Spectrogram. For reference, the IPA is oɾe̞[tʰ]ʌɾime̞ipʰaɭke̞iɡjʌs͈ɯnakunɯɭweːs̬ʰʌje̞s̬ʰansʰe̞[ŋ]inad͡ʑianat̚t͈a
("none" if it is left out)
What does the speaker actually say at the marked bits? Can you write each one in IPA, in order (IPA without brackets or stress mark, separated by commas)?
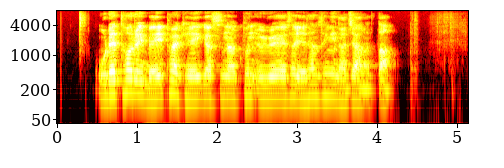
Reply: tʰ, ŋ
